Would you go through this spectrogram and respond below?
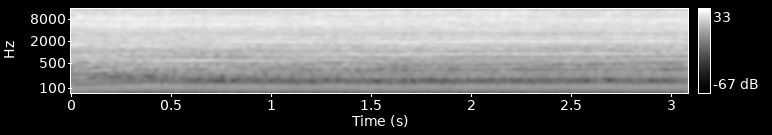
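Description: A 105cc, 4 HP Chetak mini power weeder engine runs close and loud with a steady, buzzing drone that holds an even pitch throughout.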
